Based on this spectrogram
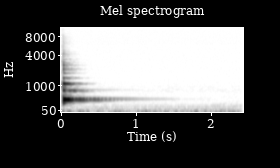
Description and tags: violin pizz vib F#3
violin pizzicato vibrato
vibrato, pizzicato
